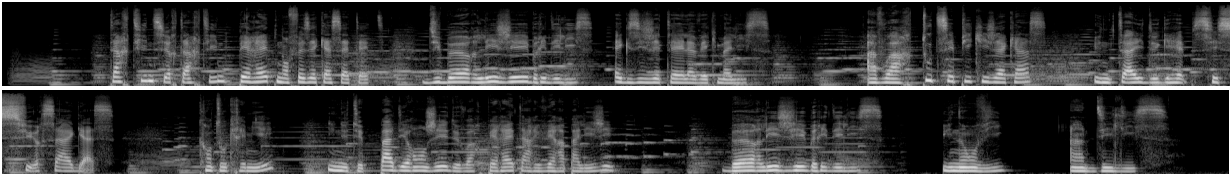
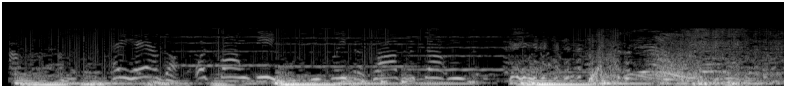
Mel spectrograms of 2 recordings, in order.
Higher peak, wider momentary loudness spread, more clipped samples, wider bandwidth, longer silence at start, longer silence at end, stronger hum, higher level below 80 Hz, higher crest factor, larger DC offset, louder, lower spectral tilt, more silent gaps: about the same, 0 dBFS vs 0 dBFS; first, 20 LU vs 13 LU; neither; first, 18 kHz vs 4.7 kHz; first, 0.3 s vs 0.1 s; first, 0.65 s vs 0 s; neither; second, -44 dBFS vs -24 dBFS; about the same, 18 dB vs 16 dB; neither; about the same, -18 LUFS vs -18 LUFS; second, -5.5 dB/octave vs -11 dB/octave; neither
